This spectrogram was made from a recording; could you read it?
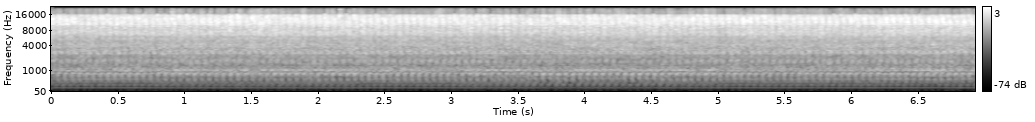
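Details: Yard-sale Murray 42" Wide Body mower engine, choke now closing after a broken plastic nub hitting the air cleaner box was found. Idle speed set near stall and mixture screw turned in until rough. Fast, steady pulsing idle around 220 beats a minute; idle during carburetor adjustment.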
